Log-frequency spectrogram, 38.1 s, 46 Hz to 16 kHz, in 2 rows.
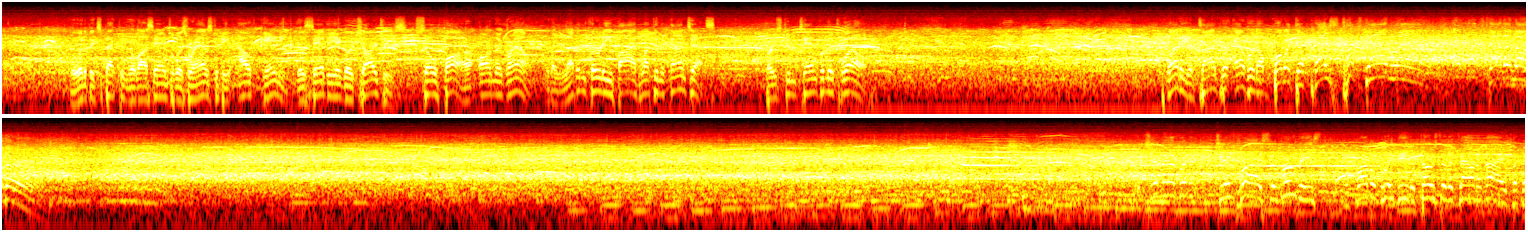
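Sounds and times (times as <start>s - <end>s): stadium crowd cheering: 0.0s - 38.0s
stadium music melody: 14.2s - 38.0s.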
